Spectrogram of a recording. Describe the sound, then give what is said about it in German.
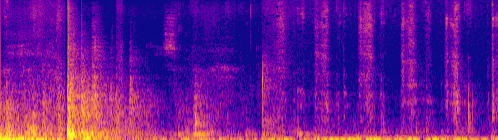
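A coffin lid in a coffin showroom is unscrewed at its tulip-head screw, then opened and closed. Rubbing and scraping handling noises, one sharp knock early on, then scattered softer creaks and knocks throughout. “Ich muss ihn jetzt einmal aufschrauben und dann öffnen und schließen.”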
